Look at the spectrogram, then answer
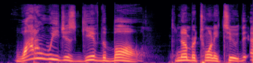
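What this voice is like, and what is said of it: Poor impression with put-on Texas accent. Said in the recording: “this is my horrible Mike McCarthy impersonation. He's not even really, doesn't really have a Houston accent, Texas accent”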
